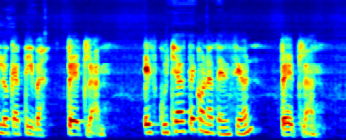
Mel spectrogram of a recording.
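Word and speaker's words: tetlan: tetlán escuchaste con atención pet land recuerda que en el aguas las palabras se acentúan en la penúltima sílaba de plan muy bien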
